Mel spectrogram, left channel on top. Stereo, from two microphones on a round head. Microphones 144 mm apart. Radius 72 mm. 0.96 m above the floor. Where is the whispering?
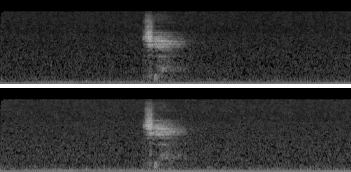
15° left (ahead or behind), 1.8 m.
